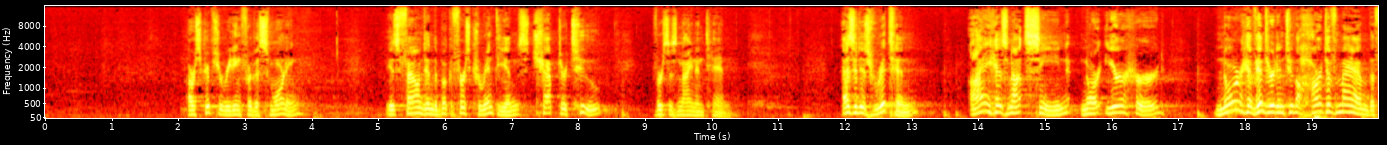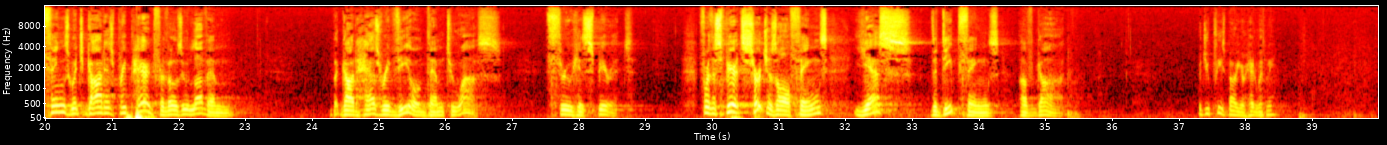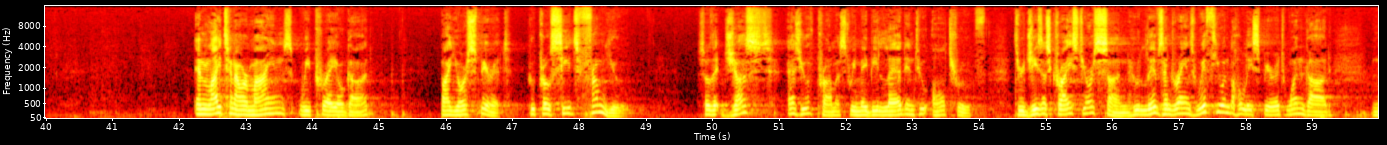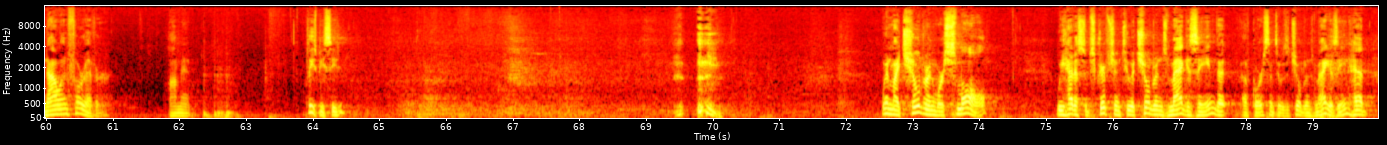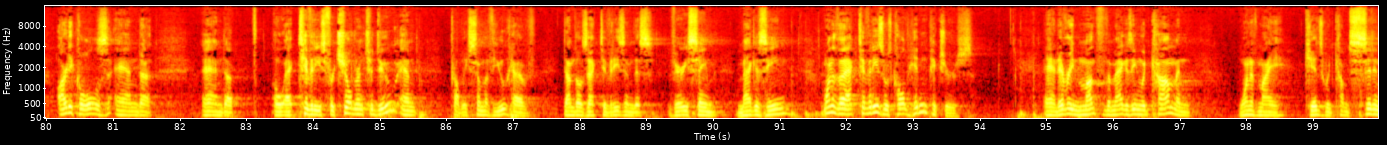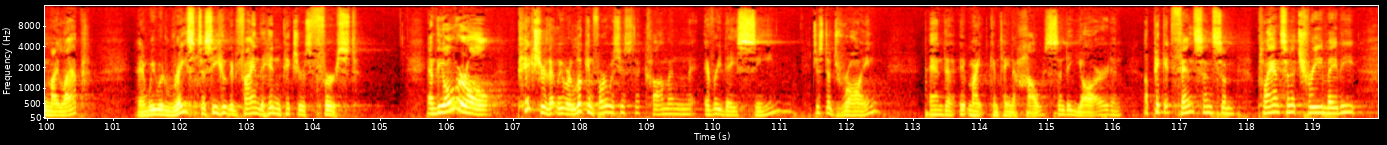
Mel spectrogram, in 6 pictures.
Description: Complete service audio for Chapel - August 31, 2012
